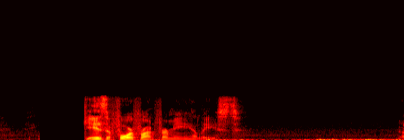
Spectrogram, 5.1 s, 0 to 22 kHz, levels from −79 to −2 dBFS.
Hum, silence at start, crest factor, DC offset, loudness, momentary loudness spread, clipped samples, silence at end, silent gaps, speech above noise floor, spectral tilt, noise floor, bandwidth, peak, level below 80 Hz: none; 1.05 s; 24 dB; under 0.1%; -33 LUFS; 21 LU; under 0.1%; 0 s; none; over 58 dB; -4.5 dB/octave; under -90 dBFS; 7.4 kHz; -12 dBFS; -46 dBFS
